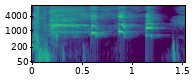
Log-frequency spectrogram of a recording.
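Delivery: high burst of real laughter. Real, not acted. Streamer to viewers saying it sounds the same, high laughter.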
